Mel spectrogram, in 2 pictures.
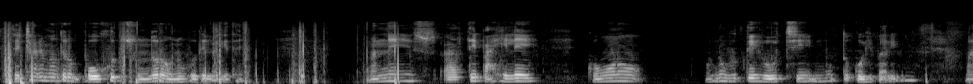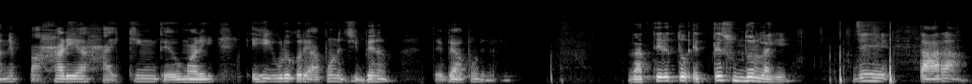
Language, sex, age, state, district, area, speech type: Odia, male, 18-30, Odisha, Nabarangpur, urban, spontaneous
